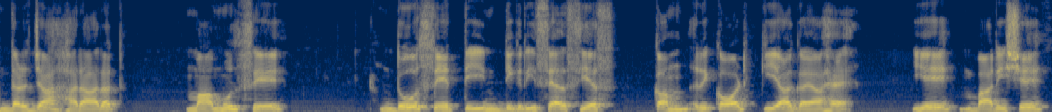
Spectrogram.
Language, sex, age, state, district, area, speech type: Urdu, male, 18-30, Delhi, North East Delhi, urban, spontaneous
